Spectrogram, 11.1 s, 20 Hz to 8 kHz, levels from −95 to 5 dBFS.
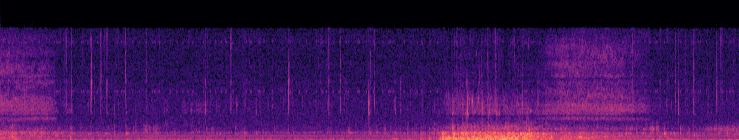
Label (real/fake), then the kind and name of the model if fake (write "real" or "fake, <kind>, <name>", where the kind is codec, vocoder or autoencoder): fake, vocoder, BigVGAN v2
